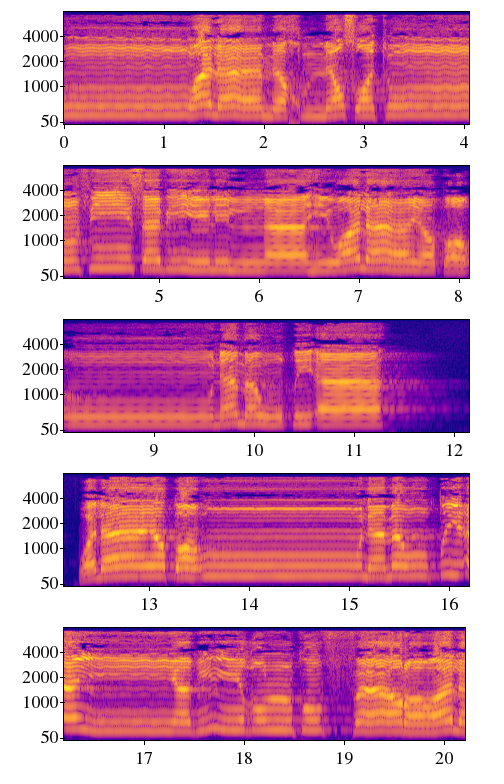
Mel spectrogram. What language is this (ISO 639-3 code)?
ara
